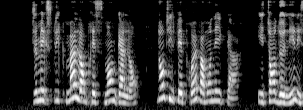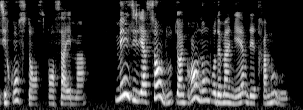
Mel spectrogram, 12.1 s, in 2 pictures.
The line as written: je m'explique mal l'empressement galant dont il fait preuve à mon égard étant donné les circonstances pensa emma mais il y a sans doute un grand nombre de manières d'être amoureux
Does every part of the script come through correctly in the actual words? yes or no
yes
